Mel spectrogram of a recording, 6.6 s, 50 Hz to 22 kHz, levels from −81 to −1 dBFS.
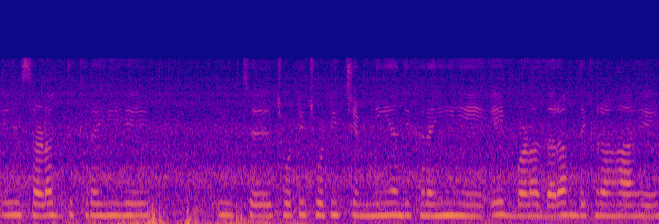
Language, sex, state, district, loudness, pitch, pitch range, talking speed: Hindi, female, Uttar Pradesh, Ghazipur, -34 LUFS, 205 Hz, 195-210 Hz, 145 wpm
